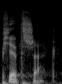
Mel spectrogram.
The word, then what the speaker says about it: Pietrzak: How did you, and just so, because I didn't say this, how do you pronounce that last name? Pietrzak.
